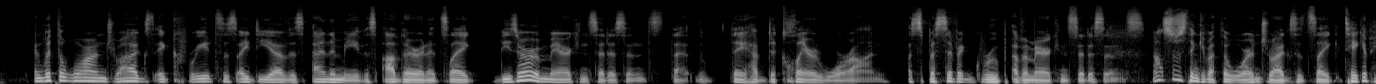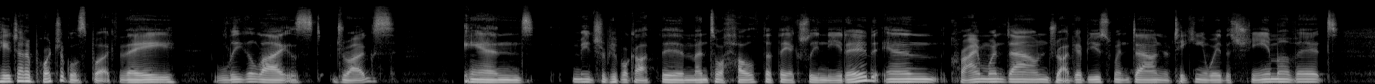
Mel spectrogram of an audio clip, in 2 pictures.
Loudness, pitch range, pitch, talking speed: -26 LUFS, 105-125 Hz, 110 Hz, 180 wpm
